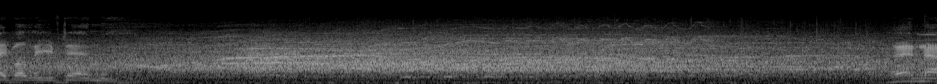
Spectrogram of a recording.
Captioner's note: applause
